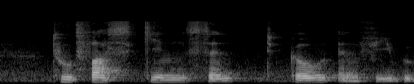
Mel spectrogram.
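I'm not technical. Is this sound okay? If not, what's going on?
No. There's damaged data in a compressed stream, twice: from 0.76 to 0.78 seconds and from 3.43 to 3.45 seconds. At both moments the speech was stored in a squeezed-down file format and some of the data got corrupted. The player misreads them, loses its place, and produces a short chirp or blip before it recovers.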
